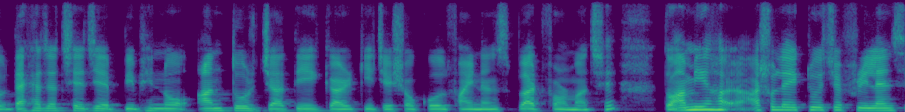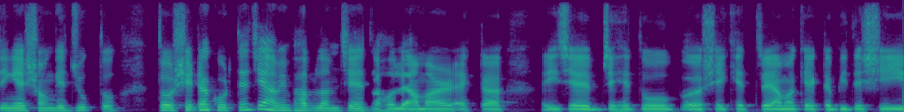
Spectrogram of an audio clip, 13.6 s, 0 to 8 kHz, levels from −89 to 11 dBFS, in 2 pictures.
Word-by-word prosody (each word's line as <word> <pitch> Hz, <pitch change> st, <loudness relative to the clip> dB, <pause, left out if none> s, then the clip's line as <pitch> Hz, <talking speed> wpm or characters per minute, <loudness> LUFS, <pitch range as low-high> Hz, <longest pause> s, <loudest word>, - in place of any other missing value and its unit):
দেখা 150 Hz, +4 st, +1 dB
যাচ্ছে 145 Hz, +1 st, -2 dB
যে 145 Hz, -, +1 dB, 0.2 s
বিভিন্ন 135 Hz, +2 st, -2 dB, 0.3 s
আন্তর্জা‌তিক 130 Hz, -4 st, -1 dB, 0.2 s
আরকি 120 Hz, +1 st, -2 dB
যে 115 Hz, -, +1 dB
সকল 120 Hz, +1 st, -2 dB
finance 115 Hz, 0 st, +1 dB
platform 125 Hz, -4 st, +1 dB
আছে। 155 Hz, -, -5 dB, 0.4 s
তো -, -, -1 dB
আমি 195 Hz, +4 st, +8 dB
হা 205 Hz, -, +7 dB, 0.2 s
আসলে 185 Hz, +2 st, +1 dB
একটু 180 Hz, +1 st, -4 dB
এই 175 Hz, -, -5 dB
যে -, -, +3 dB
freelancing 155 Hz, 0 st, +2 dB
এর 155 Hz, -, -2 dB
সঙ্গে 150 Hz, 0 st, -1 dB
যুক্ত। 175 Hz, -1 st, -6 dB, 0.4 s
তো -, -, 0 dB
সেটা 180 Hz, +2 st, +3 dB
করতে 175 Hz, +1 st, -3 dB
যেয়ে 240 Hz, -3 st, +4 dB
আমি 170 Hz, -, -1 dB
ভাবলাম 155 Hz, -1 st, -2 dB
যে 150 Hz, -, +1 dB
তাহলে 135 Hz, 0 st, -1 dB
আমার 125 Hz, +1 st, +1 dB, 0.2 s
একটা 125 Hz, 0 st, -3 dB, 0.4 s
এই -, -, 0 dB
যে 125 Hz, -, +2 dB, 0.2 s
যেহেতু 125 Hz, +1 st, -3 dB, 0.2 s
ব -, -, -28 dB, 0.2 s
সেইক্ষেত্রে 120 Hz, +1 st, -3 dB
আমাকে 120 Hz, 0 st, 0 dB
একটা 245 Hz, +1 st, -2 dB
বিদেশি 125 Hz, -, -2 dB
140 Hz, 175 wpm, -24 LUFS, 120-160 Hz, 0.4 s, আমি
